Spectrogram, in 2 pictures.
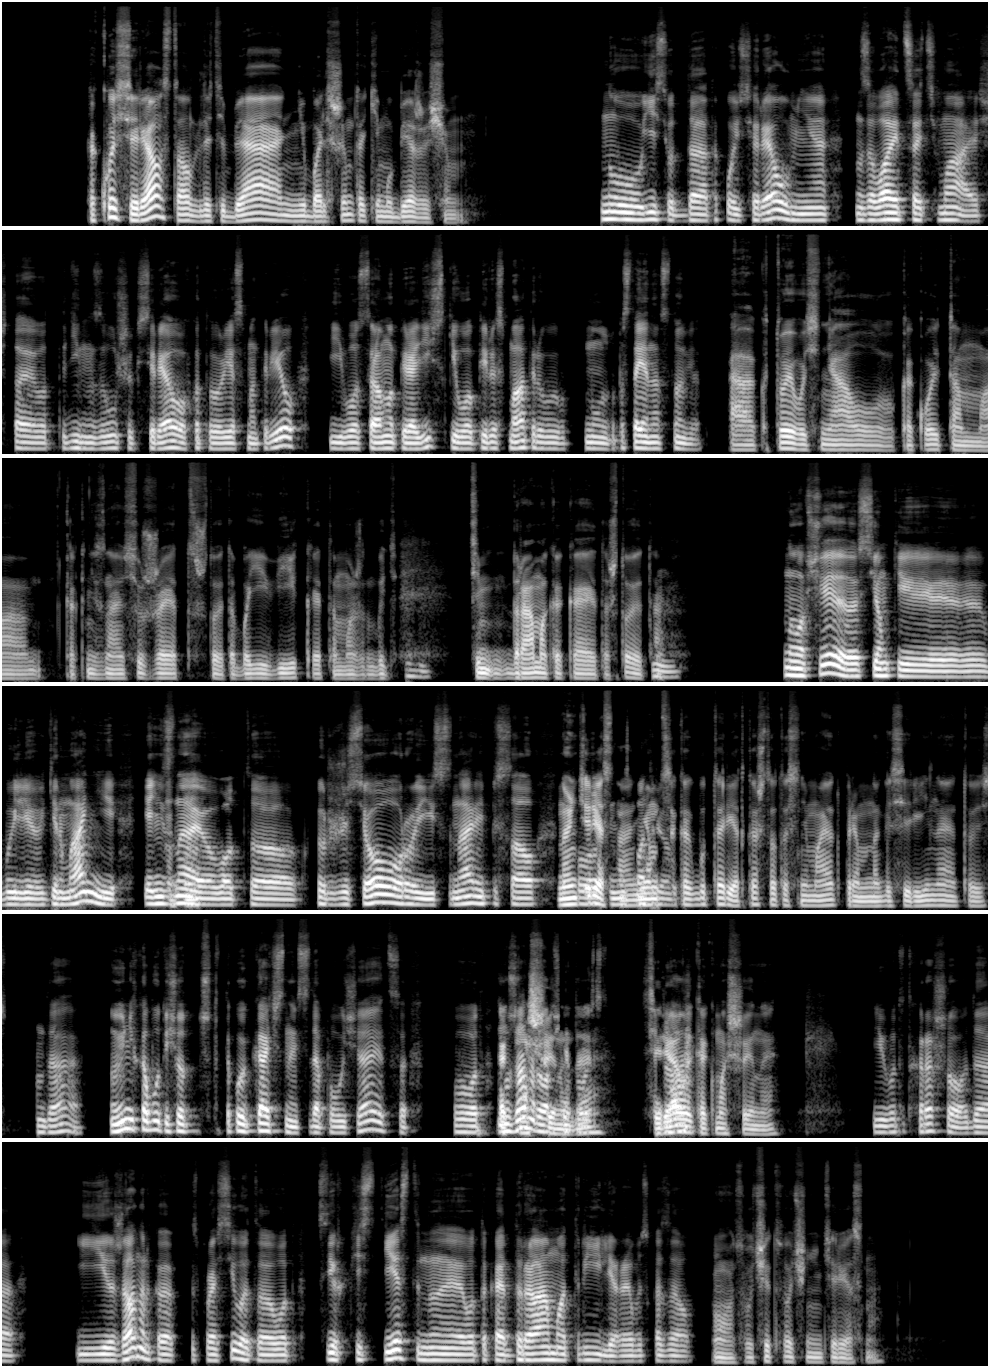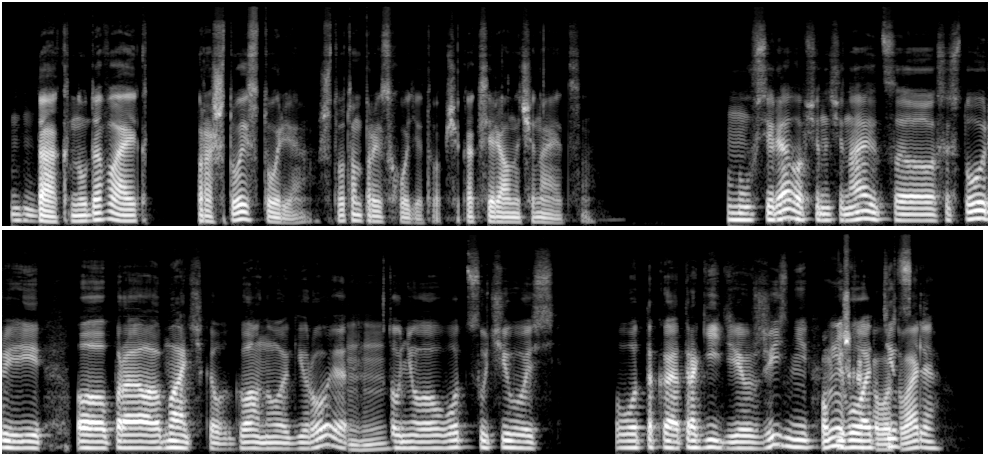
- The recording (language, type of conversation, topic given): Russian, podcast, Какой сериал стал для тебя небольшим убежищем?
- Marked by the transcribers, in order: other background noise; surprised: "Да"; tapping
